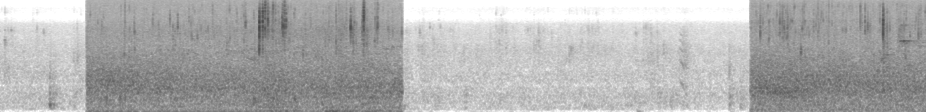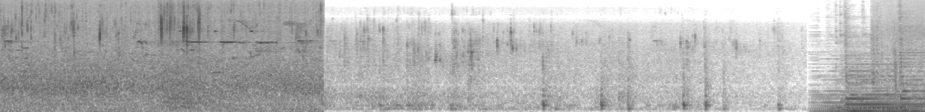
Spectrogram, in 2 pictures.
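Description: Water spraying onto an RV travel trailer window during a leak test, coming in bursts of steady hiss and patter that stop and start with quiet gaps between them, with no voices.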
